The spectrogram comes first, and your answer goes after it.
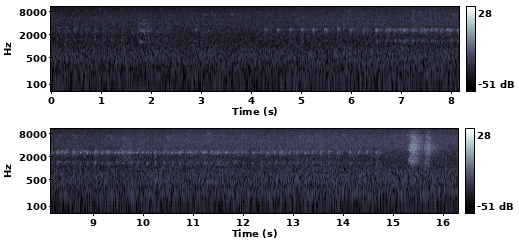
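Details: Tree frogs, Hyla orientalis, in the flooded Galeriç forest of the Kızılırmak Delta near Samsun, autumn with strong wind. A softer, steady pulsed trill runs from about four to fifteen seconds, ending with a brief sharp noise over the wind.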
